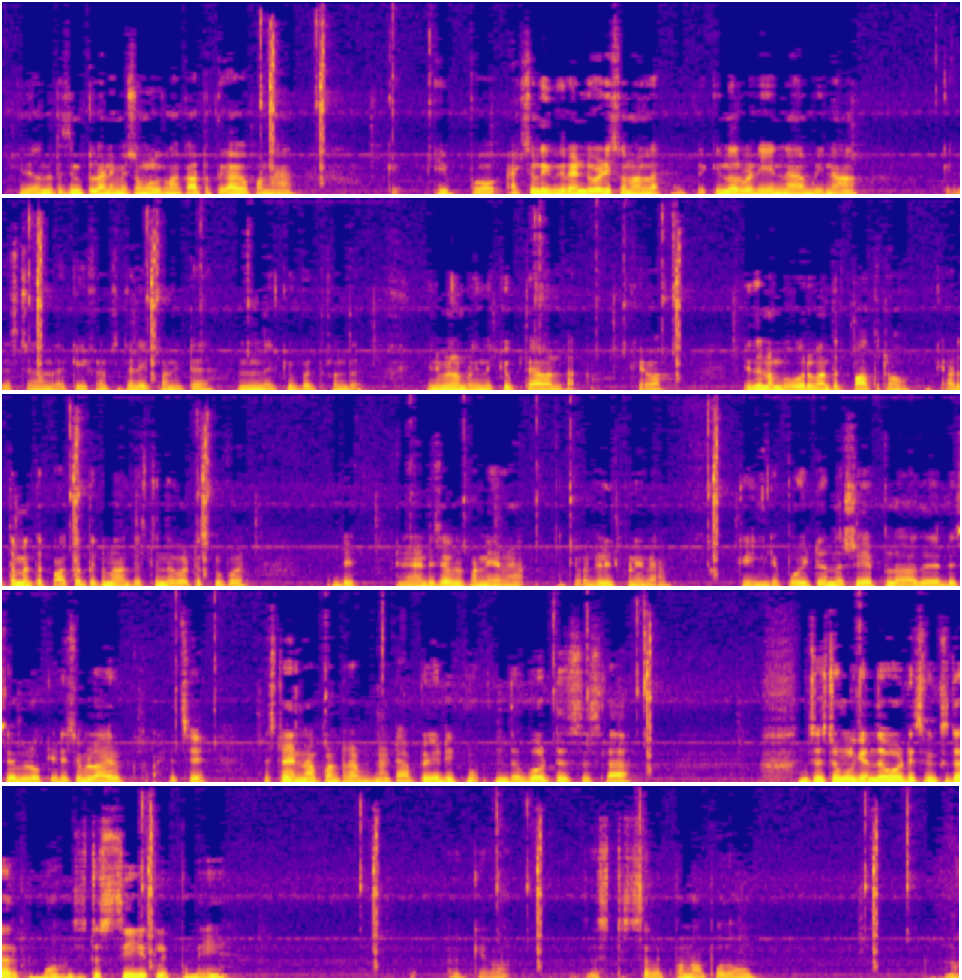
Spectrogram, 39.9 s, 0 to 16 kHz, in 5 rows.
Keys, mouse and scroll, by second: 2.1-3.1 drag, 3.1 scroll down 2, 3.3-7.9 middle drag, 9.2 click, 9.6 scroll up 1, 9.7-11.7 middle drag, 11.7 x, 13.0 middle click, 13.5-14.6 drag, 14.6-16.5 scroll down 1, 16.5-19.4 drag, 19.4 middle click, 20.0-20.4 scroll up 3, 20.4-21.9 middle drag, 21.9 click, 22.2-24.3 scroll down 1, 24.3-25.4 scroll down 1, 25.4 middle click, 26.0-26.4 scroll up 2, 26.4 middle click, 28.5 middle click, 29.6-31.1 scroll down 1.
